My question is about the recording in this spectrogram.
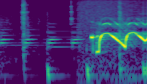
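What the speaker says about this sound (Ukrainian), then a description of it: "А це сигнал сирена яка сповіщає, що їде швидка і треба поступитися дорогою." Ambulance siren rising and falling in a loud wailing sweep, preceded by a few short tonal blips before the siren swells and repeats twice.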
